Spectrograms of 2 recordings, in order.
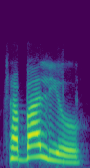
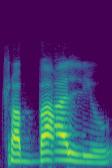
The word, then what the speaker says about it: trabalho: When you have LH, it sounds like Lee, like there's one invisible I there. Okay, so it is Lee, and that is trabalho.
